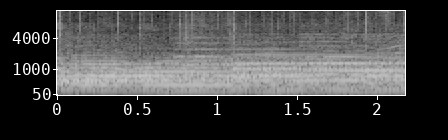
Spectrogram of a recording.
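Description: Orthodox church bells ringing together, many overlapping tones with repeated strikes and a deep bell sounding from just after the start.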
